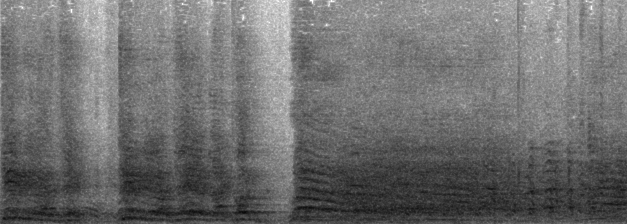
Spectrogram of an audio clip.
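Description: A group of men shouting a haka chant in unison: two short shouted phrases, then from about three seconds in a long continuous group shout.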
